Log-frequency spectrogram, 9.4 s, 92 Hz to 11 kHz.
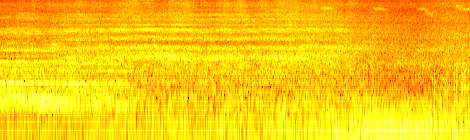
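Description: Train horn of an NJ Transit Comet V cab car sounding one long multi-tone blast, ending about two and a half seconds in, then the train passing. Over the second half a deep, loud diesel engine hum builds as the Bombardier ALP-45DP locomotive, running in diesel mode and pushing at the rear, goes by.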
